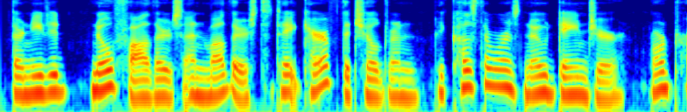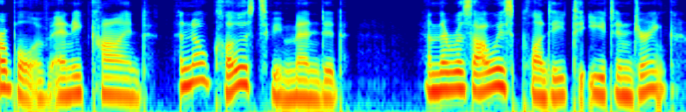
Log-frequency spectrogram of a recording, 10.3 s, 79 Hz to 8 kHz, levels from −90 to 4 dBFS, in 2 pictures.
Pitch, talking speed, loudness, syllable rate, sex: 180 Hz, 215 wpm, -17 LUFS, 5.9 syllables/s, female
